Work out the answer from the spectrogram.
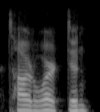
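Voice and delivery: ordinary talk, nothing marked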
